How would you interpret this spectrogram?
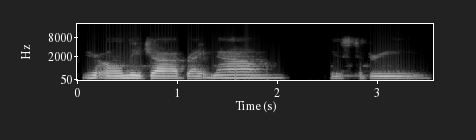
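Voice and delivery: unhurried, calm yoga teacher leading relaxation; guided meditation. Real, not acted. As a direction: guide them gently into the breath, phrase by phrase. Leads a guided breathing meditation.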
